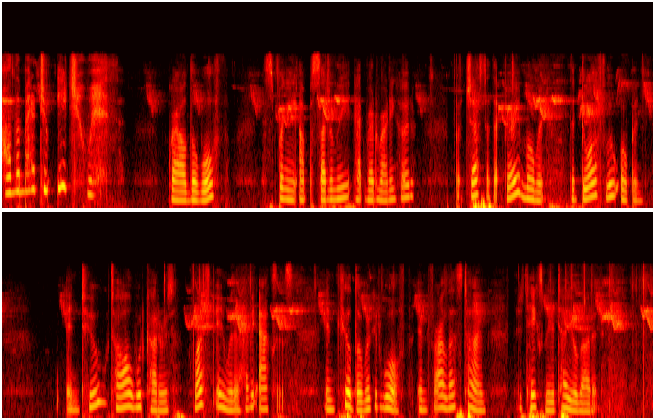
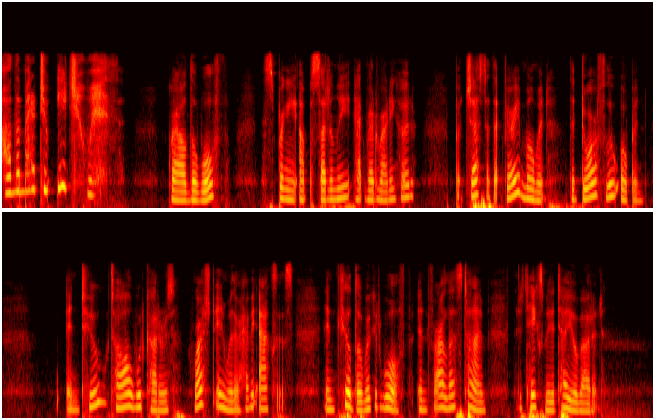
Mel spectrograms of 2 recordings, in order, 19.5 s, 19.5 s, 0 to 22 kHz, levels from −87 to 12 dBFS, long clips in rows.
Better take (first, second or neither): second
